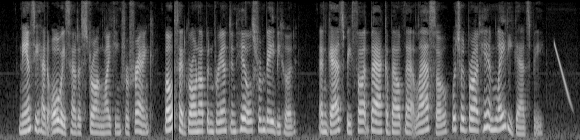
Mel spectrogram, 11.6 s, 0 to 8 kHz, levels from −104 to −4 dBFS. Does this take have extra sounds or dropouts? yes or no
yes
